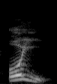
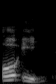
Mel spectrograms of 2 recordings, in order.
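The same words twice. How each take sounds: First: The two vowels are linked together. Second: The two vowels are said separately. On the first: The speaker calls it right. "fais oi" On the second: The speaker calls it wrong. "Ne fais pas oi"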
